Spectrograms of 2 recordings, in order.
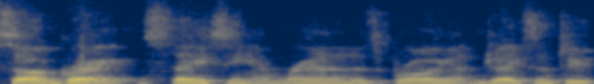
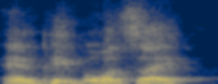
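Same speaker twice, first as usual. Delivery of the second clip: normal talking voice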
